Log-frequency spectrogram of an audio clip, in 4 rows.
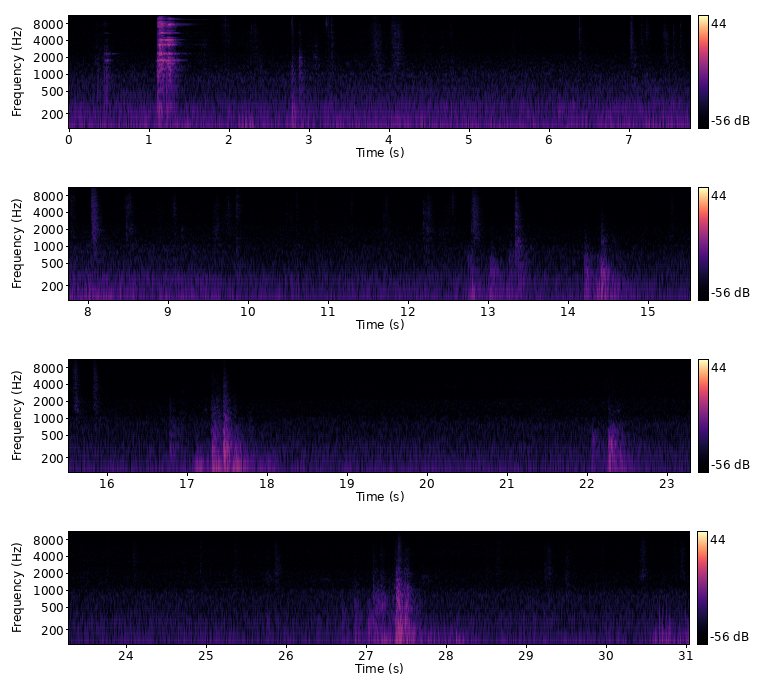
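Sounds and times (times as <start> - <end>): low steady hum: 0.0 - 1.9.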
